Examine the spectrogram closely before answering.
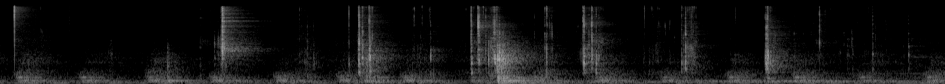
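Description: Hands squeezing and pressing clear slime mixed with foam beads and gel in a glass bowl: wet squelches with sharp pops and clicks at irregular intervals.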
